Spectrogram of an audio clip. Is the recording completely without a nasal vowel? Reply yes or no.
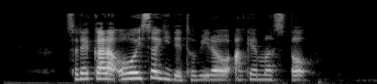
yes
